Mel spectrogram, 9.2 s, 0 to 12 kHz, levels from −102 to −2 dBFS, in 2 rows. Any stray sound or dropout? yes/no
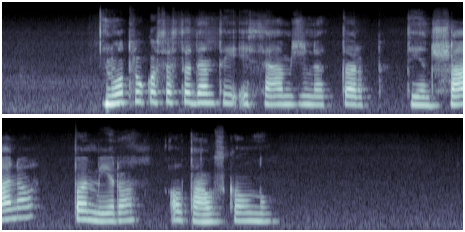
no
